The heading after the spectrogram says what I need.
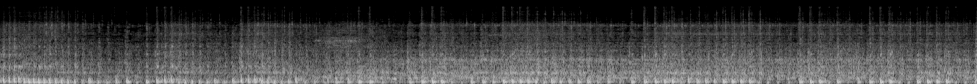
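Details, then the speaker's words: Old Royal Enfield Bullet 500cc after repair (head block work, piston and rings, chain set, self-start fixed; previously engine noise and tik-tik), kick-started: even, steady single-cylinder thump at idle with no ticking or clatter; sound now clear, normal idle. "आप देख सकते हो finally bullet का sound भी अभी clear आ रहा है।"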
